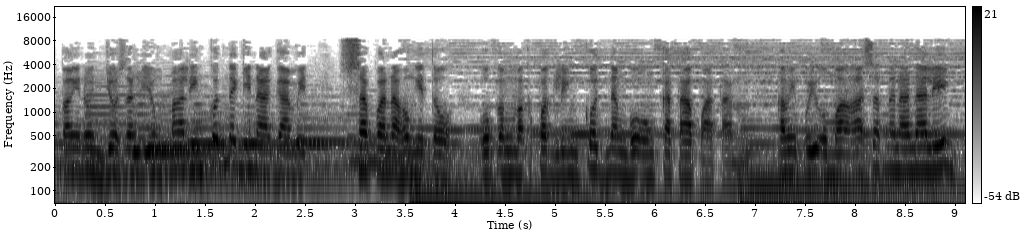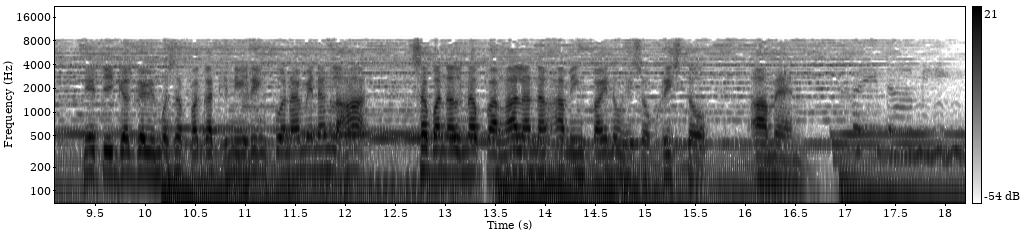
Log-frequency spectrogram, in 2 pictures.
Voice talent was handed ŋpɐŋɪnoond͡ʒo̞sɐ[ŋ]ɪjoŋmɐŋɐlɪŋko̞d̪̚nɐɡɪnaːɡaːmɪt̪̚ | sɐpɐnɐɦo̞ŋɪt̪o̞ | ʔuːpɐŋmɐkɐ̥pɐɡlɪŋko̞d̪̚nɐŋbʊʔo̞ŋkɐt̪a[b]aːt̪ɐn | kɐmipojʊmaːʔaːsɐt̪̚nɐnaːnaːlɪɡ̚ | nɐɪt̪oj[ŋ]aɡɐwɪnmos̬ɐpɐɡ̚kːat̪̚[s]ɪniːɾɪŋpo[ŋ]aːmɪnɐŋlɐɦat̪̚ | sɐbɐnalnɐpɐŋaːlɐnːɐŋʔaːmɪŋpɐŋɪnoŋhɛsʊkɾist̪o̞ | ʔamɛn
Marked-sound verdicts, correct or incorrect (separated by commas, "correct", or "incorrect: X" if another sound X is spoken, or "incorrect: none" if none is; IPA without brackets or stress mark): correct, incorrect: p, incorrect: ɡ, incorrect: h, incorrect: n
